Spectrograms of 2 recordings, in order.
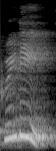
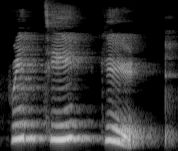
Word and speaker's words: pretty: Từ pretty, nếu mà tiếng Anh thì người ta sẽ thường hay phát âm là pretty, t, âm tờ các bạn nhé. Nhưng mà tiếng Anh Mỹ đó, nó khác với tiếng Anh là âm tờ. Thì người Mỹ họ sẽ hay đọc là âm đờ.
